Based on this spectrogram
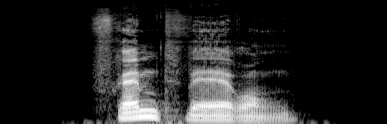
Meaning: foreign currency
- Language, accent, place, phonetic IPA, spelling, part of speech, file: German, Germany, Berlin, [ˈfʁɛmtˌvɛːʁʊŋ], Fremdwährung, noun, De-Fremdwährung.ogg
